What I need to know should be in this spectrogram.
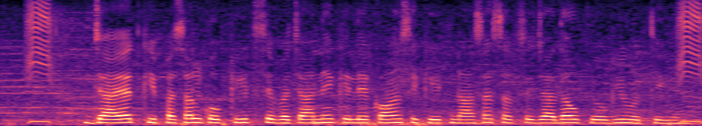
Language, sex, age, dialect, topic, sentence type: Hindi, female, 18-24, Awadhi Bundeli, agriculture, question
